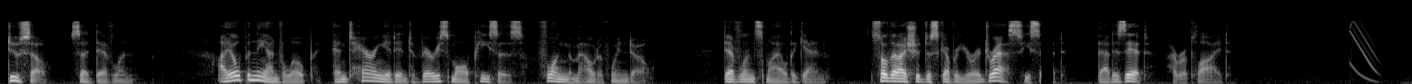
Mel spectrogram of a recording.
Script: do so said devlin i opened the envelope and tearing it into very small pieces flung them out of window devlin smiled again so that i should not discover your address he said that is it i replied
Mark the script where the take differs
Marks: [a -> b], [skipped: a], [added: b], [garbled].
do so said devlin i opened the envelope and tearing it into very small pieces flung them out of window devlin smiled again so that i should [skipped: not] discover your address he said that is it i replied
